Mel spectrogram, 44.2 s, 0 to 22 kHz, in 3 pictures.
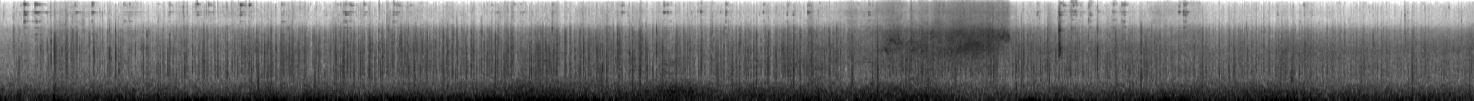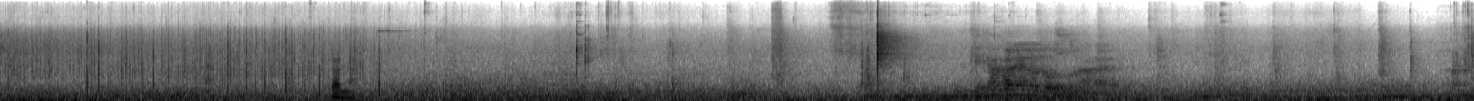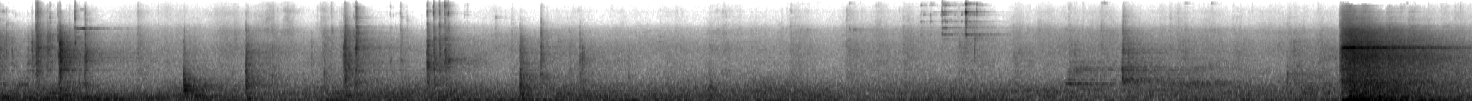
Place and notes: "I’m walking in the rain, Monday again, in the time of COVID19" Soundwalk
Chapter CI of Ascolto il tuo cuore, città. I listen to your heart, city
Monday, June 8th 2020. San Salvario district Turin, walking to Corso Vittorio Emanuele II and back, ninety days after (but day thirty-six of Phase II and day twenty-three of Phase IIB and day seventeen of Phase IIC) of emergency disposition due to the epidemic of COVID19.
Start at 3:50 p.m. end at 4:09 p.m. duration of recording 19’11”
As binaural recording is suggested headphones listening.
The entire path is associated with a synchronized GPS track recorded in the (kmz, kml, gpx) files downloadable here:
go to Chapter LI, Monday April 20th 2020
Torino, Piemonte, Italia, 8 June 2020, 15:50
